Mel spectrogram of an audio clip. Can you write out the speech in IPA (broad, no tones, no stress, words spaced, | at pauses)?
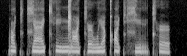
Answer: ɾɔct͡ɕæcʰi ŋ͡ǁɑcə˞wiqʼɔc ɕircʰə˞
